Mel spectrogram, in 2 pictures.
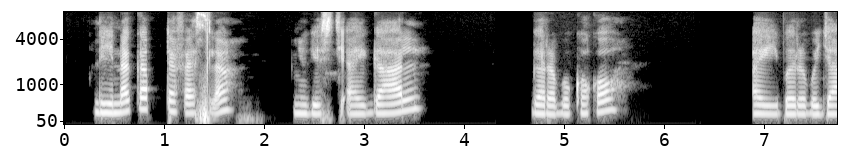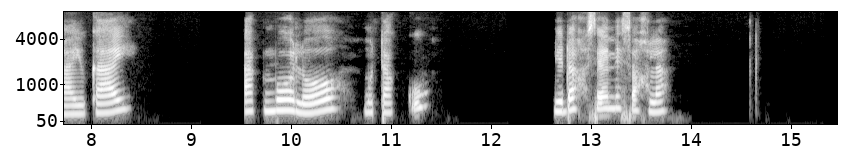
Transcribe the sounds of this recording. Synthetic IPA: linɐkɐp̚tɛfɛslɐ | ɲuɡisciʔɐjɡaːl | ɡɐɾɐbukɔkɔ | ʔɐjbəɾəbɐɟaːjukaːj | ʔɐk̚mbɔlɔː | mutɐkːu | didɔxsɛnisɔxlɐ

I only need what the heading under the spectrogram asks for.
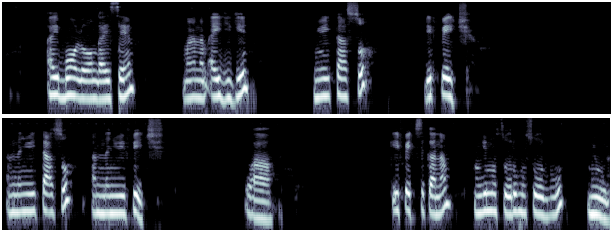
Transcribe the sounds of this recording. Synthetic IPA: ajbõːloːŋɡaisen | manamaiɟiɡeːn | ɲuitaso | difet͡ʃ | anːaɲuitasu | anːaɲuifet͡ʃ | wa | kifet͡ʃsikanam | uŋɡimusoːɾumusoːɾbu | ɲuːl

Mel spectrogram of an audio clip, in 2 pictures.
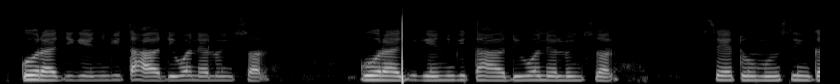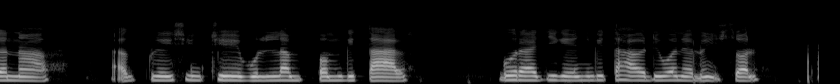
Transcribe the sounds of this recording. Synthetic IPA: ɡ̥oɾaɟiɡeɲuɡitahadiwoneluɲsol | ɡoɾad͡ʒiɡeɲuɡitahadiwoneluɲsol | setumunsiŋɡana | a̰ɡɾesint͡ʃebulampomɡitaːl | ɡoɾaɟiɡeɲuɡitahadiwoneluɲsol

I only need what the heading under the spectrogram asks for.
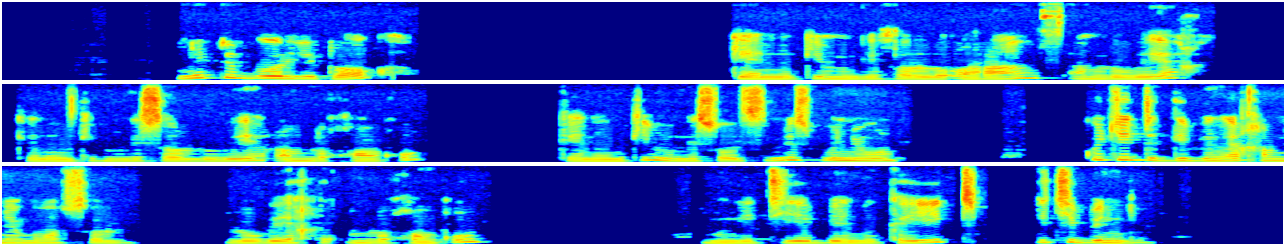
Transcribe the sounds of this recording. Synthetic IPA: nitːiɡɔɾjutɔːk | kɛnːəkimiŋɡisɔlːuʔɔɾansɐmluwɛːx | kɛnɛnkimiŋɡisɔlːuwɛːxɐmluxɔŋku | kɛnɛnkimiŋɡisɔːlsimisbuɲuːl | kucidəɡːibiŋɡɐxɐmnɛmɔːsɔlː | uwɛːxɐmluxɔŋku | məŋɡitijebɛnikɐjit | licibindi

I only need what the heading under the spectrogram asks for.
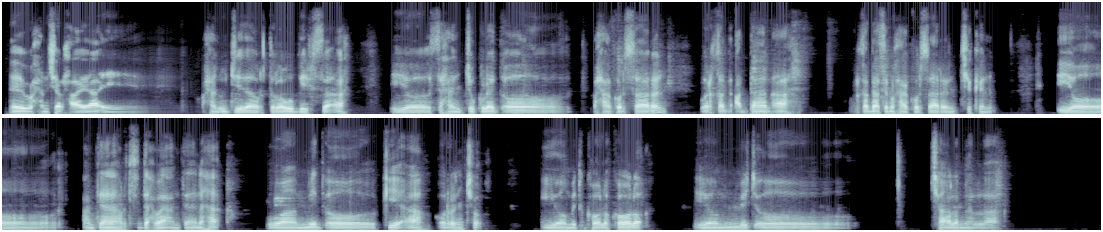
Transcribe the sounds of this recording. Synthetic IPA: ʔɛwɑħɑːnʃɐrħajaːɛː | wɑħɑːnʊt͡ʃɛːðaːhɔrt̪ʰɐlɐβʊbiːfsɐ̰ʔɐh | ʔijɔsɐħɐnt͡ʃʊɡlɛd̪ɔː | wɑħɑːkʰɔrsaːɾɐn | wɑ̰rqɑd̪ʕɑ̰d̪aːnʔɐh | wɑrqɑd̪aːsnwɑħɑːkʰɔrsaːɾɐnt͡ʃɪkʰɐn | ʔijɔ | ʕɑnt̪ʰaːnɐɐɦɔrt̪ʰɐ̥sɐd̪ɛħwaːʕɑnt̪ʰaːnɐɦɐ | wɑːmɪd̪ɔːkʰɪjɐʔɐhɔɾɐɲt͡ʃɔ | ijɔmɪd̪kʰɔːlɔkʰɔːlɔ | ʔijɔmɪd̪ɔː | t͡ʃaːlɐmɛːlɐ̰

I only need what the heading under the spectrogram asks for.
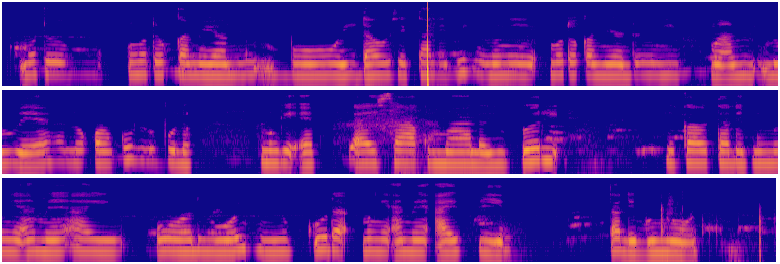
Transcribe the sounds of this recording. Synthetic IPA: moto | mutokamijɔnbujidawsitalebimuŋimutokamijɔndumiŋimamluwelukɔŋkulubulo | muŋɡiʔɛp | ajisakumalojubəɾi | jikawtalebimuŋiameaj | woliwoɲjuɡudamuŋiʔameʔajfiːl | talibuɲoːl

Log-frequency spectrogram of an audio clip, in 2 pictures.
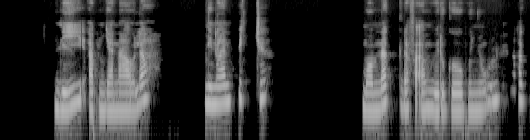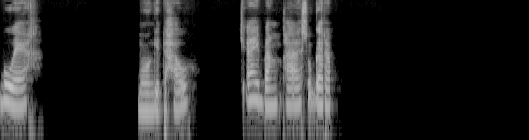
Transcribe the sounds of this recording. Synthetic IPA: liɐp̚ɲɟanawlɐ | ŋinaːnpik̚t͡ʃə | mɔːmnɐk̚dɐfɐ̰ʔɐ̰mwiɾɡɔbuɲuːlɐk̚buwɛːx | mɔːŋɡitɐxɐw | ciɐjbaŋkaːsuɡɐɾɐp̚

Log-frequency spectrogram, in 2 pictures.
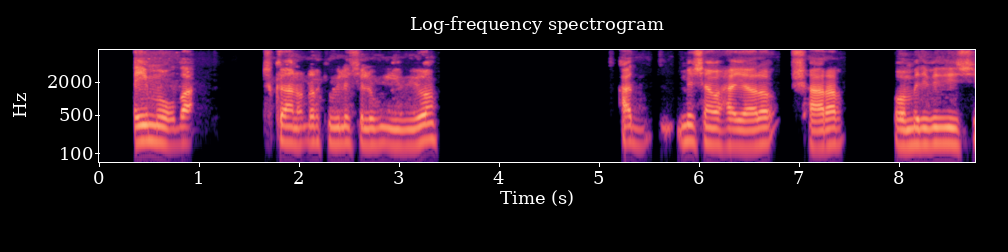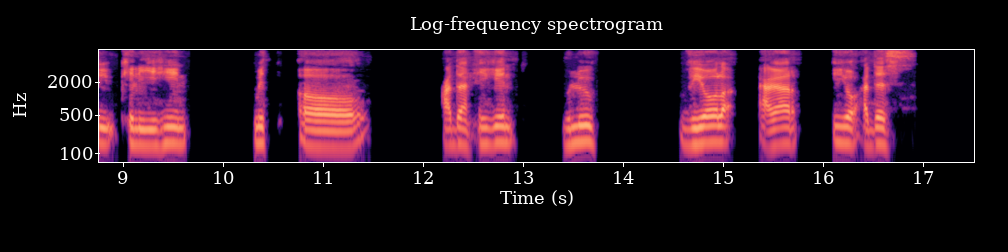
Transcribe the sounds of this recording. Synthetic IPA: ʔɛjmuːqd̪ɐ | t̪ʰʊ̥kʰaːnɔːɖɐrkʰɐwiːlɛt͡ʃɐlɐɣʊiːβɪjɔ | ʕɑd̪mɛːʃaːnwɑħɑːjaːlɔʃaːɾɐr | ɔːmɐðɪβɐðiːsikʰɐlɪjɪɦiːn | mɪd̪̚ | ɔː | ʕɑ̰d̪aːnħɪɣɛn | bʊluːɡ̚ | vɪjɔːlɐ | ʕɑɣaːr | ijɔʕɑd̪ɛːs

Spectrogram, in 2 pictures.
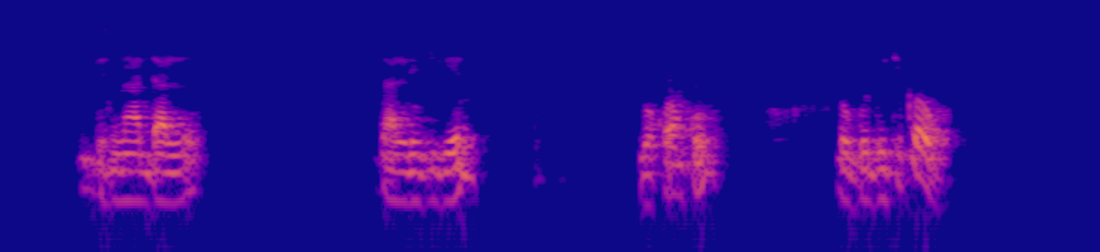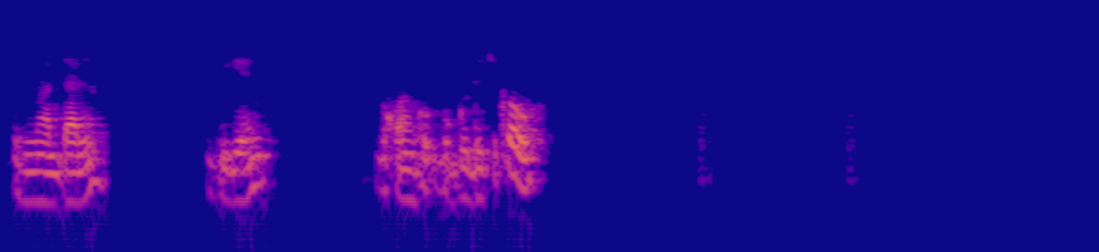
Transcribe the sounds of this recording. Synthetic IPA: ɡisnadalː | dalːid͡ʒiɡen | bukɔŋku | buɡudut͡ʃikow | ɡisnadalː | d͡ʒiɡen | bukɔŋkubuɡudut͡ʃikow

